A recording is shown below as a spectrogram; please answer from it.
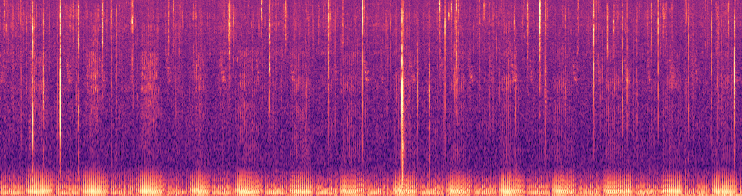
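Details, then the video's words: Long stretch of steady cat purring, deep and vibrating, cycling with each breath about once a second for around fourteen rounds, against a cozy backdrop of frequent fireplace crackles and pops. "Purring Cat and Fireplace"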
